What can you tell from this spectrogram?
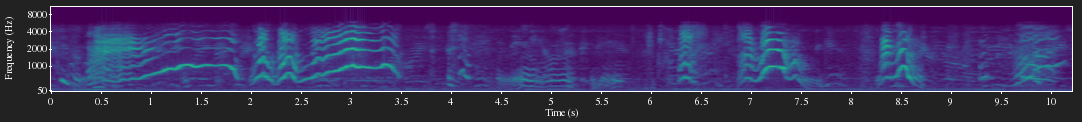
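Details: Fizzgig, a pet dog who hates even the slightest breeze on his face, whining in a whiny mood: high, wavering harmonic whines that rise and fall in pitch, coming in bursts with short gaps.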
